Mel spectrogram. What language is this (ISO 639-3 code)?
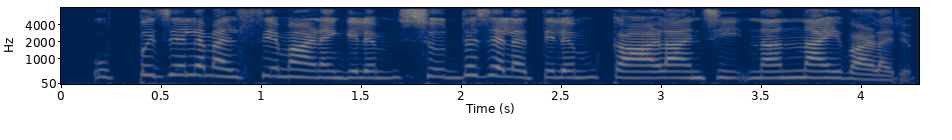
mal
